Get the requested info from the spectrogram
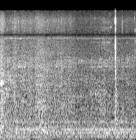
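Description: Quiet pause with a faint steady background hiss and one light click near the end.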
